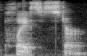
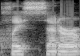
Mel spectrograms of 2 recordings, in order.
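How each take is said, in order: First: It sounds like playster, two short syllables. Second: It sounds like place-setter, with an extra syllable. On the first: The speaker calls it right. "It's Placester" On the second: The speaker calls it wrong. "It's not Placesetter"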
